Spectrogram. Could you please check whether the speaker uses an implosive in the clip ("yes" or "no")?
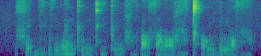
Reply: yes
